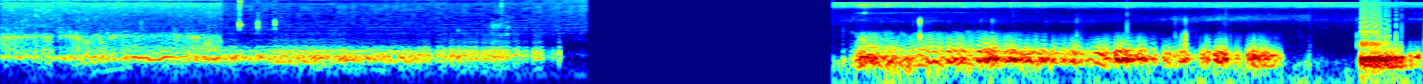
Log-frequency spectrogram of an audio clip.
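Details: A girl's loud stomach growling from hunger during class in a library: long, low rumbling, gurgling growls with silent pauses between. Normal hunger borborygmi.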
